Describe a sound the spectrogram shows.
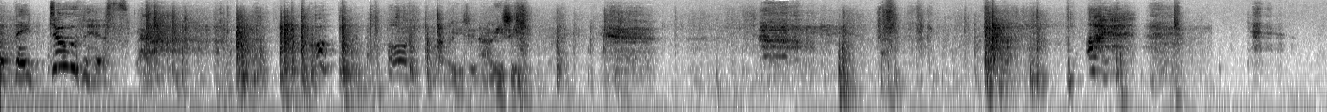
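Objects knock and clatter as a man rummages through them.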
